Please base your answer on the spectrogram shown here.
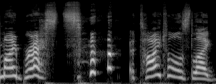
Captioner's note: Emma laughs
